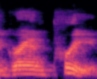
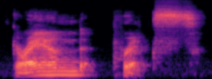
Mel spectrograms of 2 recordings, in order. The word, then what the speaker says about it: Grand Prix: it's a it's a Grand Prix though right so like X is silent in French as a final letter I don't think I'm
